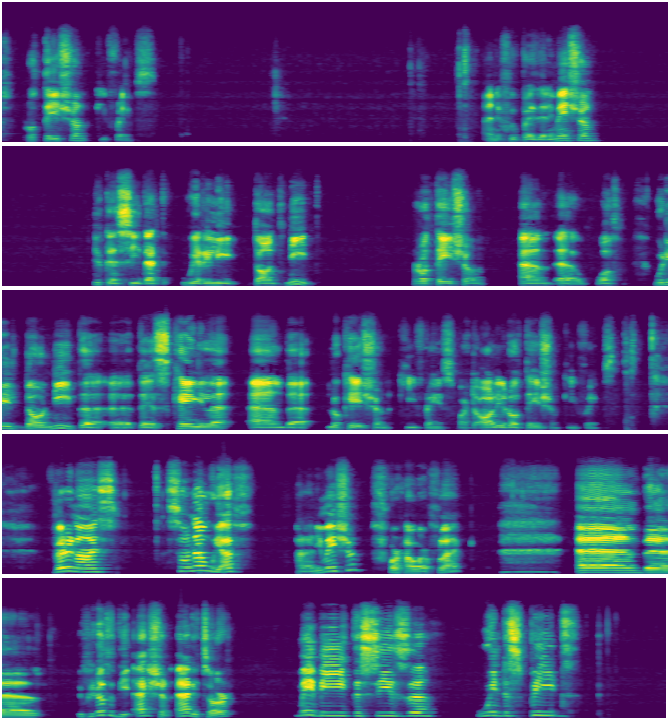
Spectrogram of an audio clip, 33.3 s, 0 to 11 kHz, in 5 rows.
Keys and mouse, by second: 4.0 click, 21.1 click, 25.0-27.0 drag, 28.7-33.2 drag.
